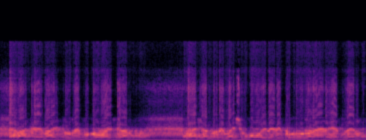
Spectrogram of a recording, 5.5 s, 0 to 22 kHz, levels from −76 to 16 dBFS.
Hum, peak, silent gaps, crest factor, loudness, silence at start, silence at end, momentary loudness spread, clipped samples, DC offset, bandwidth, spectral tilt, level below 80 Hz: none; -2 dBFS; none; 18 dB; -20 LUFS; 0 s; 0 s; 6 LU; under 0.1%; under 0.1%; 16 kHz; -1 dB/octave; -46 dBFS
